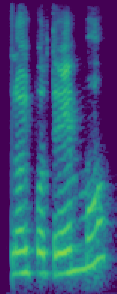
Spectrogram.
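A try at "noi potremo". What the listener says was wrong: Occhio sempre che, te lo ripeto perché allunghi un po' troppo la M del noi. Potremo. Sì, allunghi troppo la M. Potremo.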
